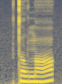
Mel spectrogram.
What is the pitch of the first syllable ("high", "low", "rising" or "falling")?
low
